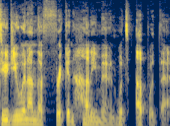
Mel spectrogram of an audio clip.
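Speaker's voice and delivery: normal talking voice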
